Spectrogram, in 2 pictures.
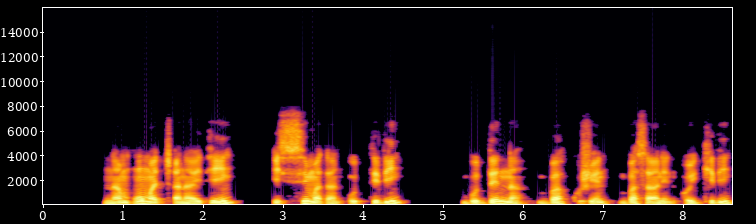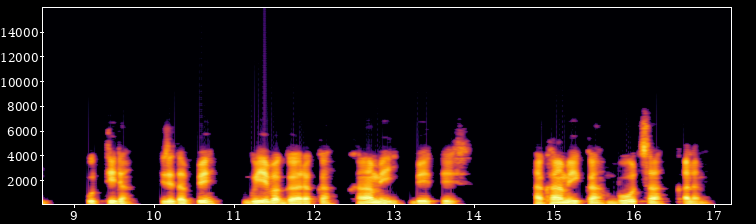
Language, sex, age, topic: Gamo, male, 25-35, agriculture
